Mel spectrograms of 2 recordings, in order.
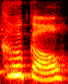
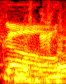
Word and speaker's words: Cuoco: Kaylee Kuko. Nobody knew. Cuoco? How do you say it? Cuoco.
